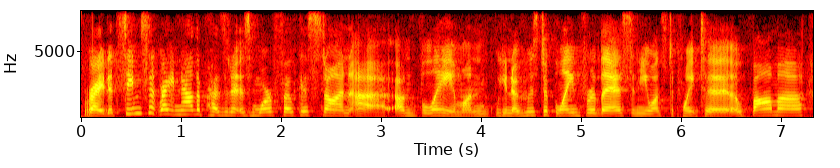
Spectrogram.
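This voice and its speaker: A woman's voice: on the high side, lively intonation, moderate pace, hardly any pauses, fairly bright tone. A woman with an American accent giving conversational live news analysis as a reporter, explaining with frequent hesitations.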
